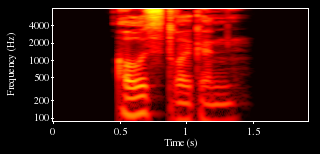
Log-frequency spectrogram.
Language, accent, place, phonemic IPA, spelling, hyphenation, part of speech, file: German, Germany, Berlin, /ˈaʊ̯sˌdrʏkən/, ausdrücken, aus‧drü‧cken, verb, De-ausdrücken.ogg
- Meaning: 1. to squeeze, to squeeze out 2. to stub out (a cigarette) 3. to express 4. to express (oneself)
